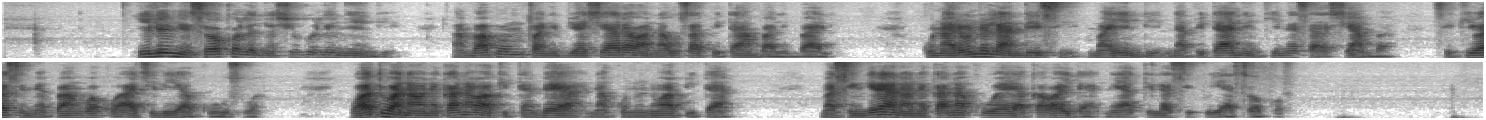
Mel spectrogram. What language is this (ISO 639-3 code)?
swa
